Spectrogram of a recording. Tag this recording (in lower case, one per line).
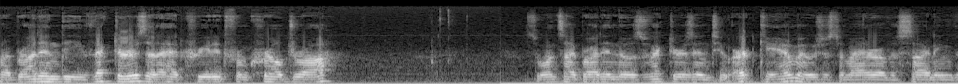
speech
